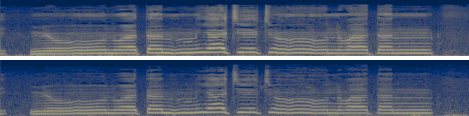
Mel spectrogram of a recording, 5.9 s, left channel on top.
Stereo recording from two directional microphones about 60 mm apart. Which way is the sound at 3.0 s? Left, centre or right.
Right.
